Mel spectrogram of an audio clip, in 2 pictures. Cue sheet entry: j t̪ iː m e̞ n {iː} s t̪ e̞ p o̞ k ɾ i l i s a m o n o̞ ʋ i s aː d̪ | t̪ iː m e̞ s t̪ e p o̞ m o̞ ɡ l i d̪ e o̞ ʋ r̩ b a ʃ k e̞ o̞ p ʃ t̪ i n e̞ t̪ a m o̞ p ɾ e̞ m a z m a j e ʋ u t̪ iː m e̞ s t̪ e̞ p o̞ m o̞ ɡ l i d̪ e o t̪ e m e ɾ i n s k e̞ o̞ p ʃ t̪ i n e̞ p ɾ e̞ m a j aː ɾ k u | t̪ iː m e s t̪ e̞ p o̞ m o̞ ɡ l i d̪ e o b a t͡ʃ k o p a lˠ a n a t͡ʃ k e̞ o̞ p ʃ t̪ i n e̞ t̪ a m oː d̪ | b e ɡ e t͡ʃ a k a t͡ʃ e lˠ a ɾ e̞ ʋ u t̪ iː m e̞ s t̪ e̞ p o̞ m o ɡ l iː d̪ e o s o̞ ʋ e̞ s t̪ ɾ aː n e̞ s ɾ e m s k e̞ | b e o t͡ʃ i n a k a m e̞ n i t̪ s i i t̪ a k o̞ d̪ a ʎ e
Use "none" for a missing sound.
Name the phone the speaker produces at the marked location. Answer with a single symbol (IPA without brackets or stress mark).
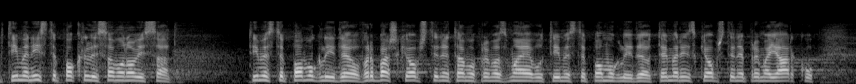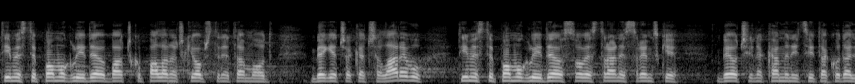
iː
